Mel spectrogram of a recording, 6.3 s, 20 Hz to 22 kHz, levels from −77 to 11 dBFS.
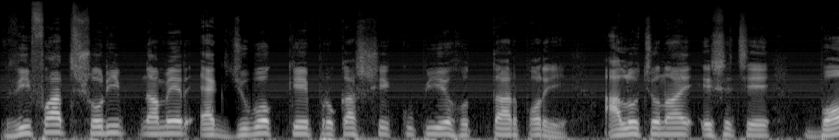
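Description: Speech runs over a layer of computer activity noise from start to finish. It is a buzzy, chirping texture that pulses around 150 times a second. It sits roughly 30 dB below the speech, so it is clearest in the gaps between phrases. The noise follows the computer's workload, not the talking. Changing load on the processor, graphics card or mouse disturbs the ground shared with the audio circuit, and that ripple leaks into the recording.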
